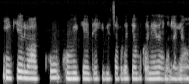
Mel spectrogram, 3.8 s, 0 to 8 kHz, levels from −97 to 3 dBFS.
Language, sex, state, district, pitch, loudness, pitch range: Garhwali, female, Uttarakhand, Uttarkashi, 205 Hz, -17 LUFS, 205-220 Hz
